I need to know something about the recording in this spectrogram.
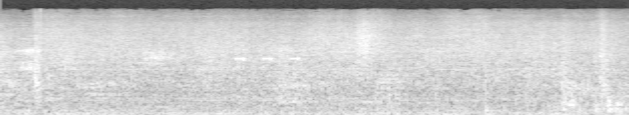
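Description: A cloth wipes across a wooden board.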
